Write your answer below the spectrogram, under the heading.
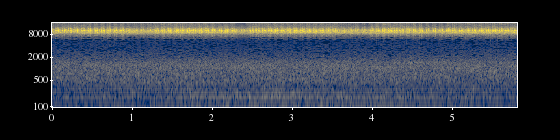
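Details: Night-time insects keeping up a steady, very high shrill ringing trill with slight pulsing and small swells in loudness, over a quiet hiss; no birds, voices or other sounds.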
